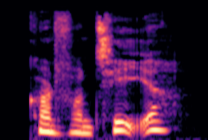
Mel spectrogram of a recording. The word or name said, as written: konfrontere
